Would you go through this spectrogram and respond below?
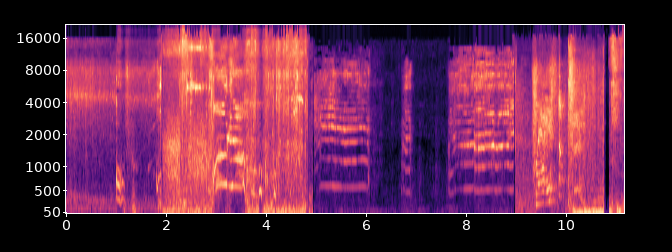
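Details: Cat meowing, part of a kitten-meowing compilation: a couple of drawn-out harmonic meows in the middle, set among loud talking, clatter and noisy passages at the start and end.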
